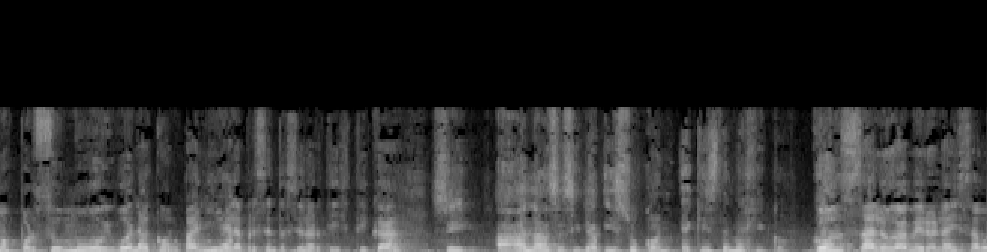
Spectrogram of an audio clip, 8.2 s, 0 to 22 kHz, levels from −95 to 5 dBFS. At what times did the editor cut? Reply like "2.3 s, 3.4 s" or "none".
1.9 s, 5.0 s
